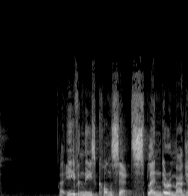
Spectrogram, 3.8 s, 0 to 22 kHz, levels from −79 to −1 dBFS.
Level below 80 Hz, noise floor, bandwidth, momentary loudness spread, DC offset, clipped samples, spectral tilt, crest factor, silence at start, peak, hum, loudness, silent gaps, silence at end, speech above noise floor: -78 dBFS; -73 dBFS; 15.5 kHz; 9 LU; under 0.1%; under 0.1%; -1.5 dB/octave; 20 dB; 1.2 s; -6 dBFS; none; -23 LUFS; none; 0 s; 48 dB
